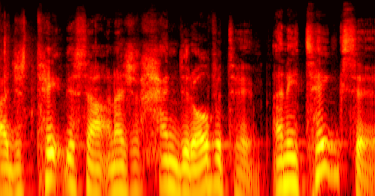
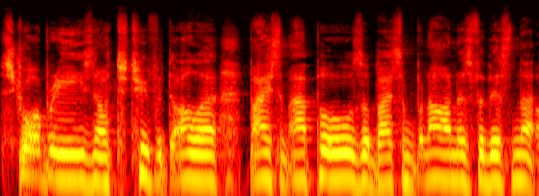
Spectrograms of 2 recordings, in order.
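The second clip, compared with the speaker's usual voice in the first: vendor calling out; 6 semitones higher than usual. Retold or imitated. The retold vendor carries on calling out deals, mock holler. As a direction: keep calling out the deals like a stall holder. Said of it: "he's just carrying on again".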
